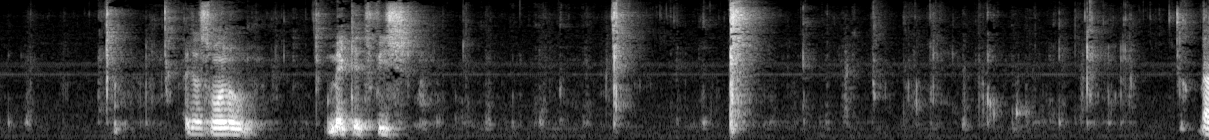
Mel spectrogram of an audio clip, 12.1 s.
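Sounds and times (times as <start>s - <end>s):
wet chewing clicks: 4.2s - 12.0s
loud sharp mouth smack: 7.3s - 7.7s.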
